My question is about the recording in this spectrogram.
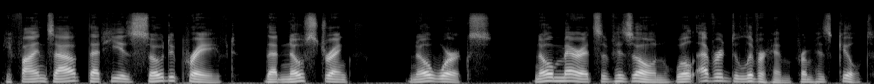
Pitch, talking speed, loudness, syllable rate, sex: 130 Hz, 170 wpm, -19 LUFS, 4.1 syllables/s, male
